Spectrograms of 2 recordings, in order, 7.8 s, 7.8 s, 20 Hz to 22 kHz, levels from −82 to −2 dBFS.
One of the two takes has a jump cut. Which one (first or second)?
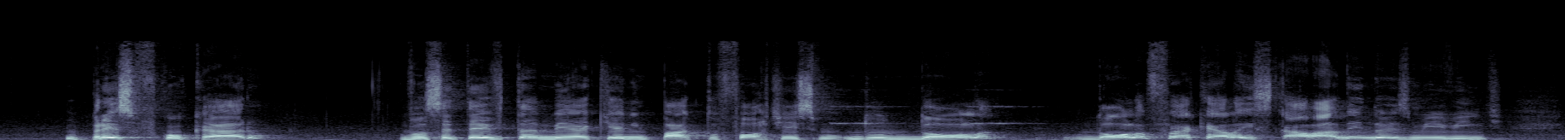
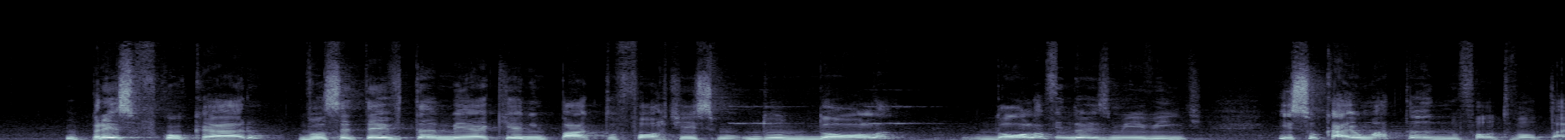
second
